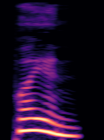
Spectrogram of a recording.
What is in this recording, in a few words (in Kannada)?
"ಪಯಣ", Kannada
